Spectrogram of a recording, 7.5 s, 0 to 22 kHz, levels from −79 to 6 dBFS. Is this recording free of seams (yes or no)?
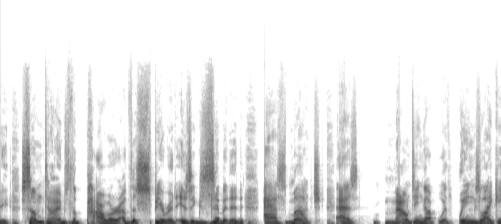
no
